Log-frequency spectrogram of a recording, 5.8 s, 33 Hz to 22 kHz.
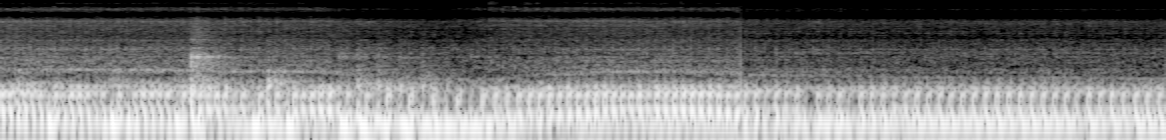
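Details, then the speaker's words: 2017 Honda TRX250X ATV, believed 2017, bought thrashed, first start attempt: single-cylinder thumping unevenly, stumbling and sagging, dies even with choke fully on and needs constant throttle with choke off; stalling, won't idle. "all right so although it does start it does not stay running that's with the carb choke fully engaged and with the choke off I have to continue to give it gas"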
